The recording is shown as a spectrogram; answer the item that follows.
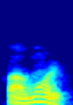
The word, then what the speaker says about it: কমল: কিন্তু উচ্চারণ করলে বোঝা যাবে যে এখানে হসন্ত আছে। কমল। তাহলে এখানে ক মূল। ক মূল।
